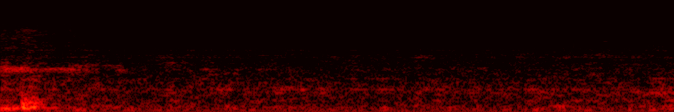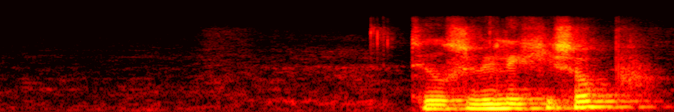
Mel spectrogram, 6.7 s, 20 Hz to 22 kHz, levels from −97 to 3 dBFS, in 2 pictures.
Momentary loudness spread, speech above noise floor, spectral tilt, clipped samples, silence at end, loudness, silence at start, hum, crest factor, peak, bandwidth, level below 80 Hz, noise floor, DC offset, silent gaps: 9 LU; 52 dB; -6 dB/octave; under 0.1%; 0.1 s; -23 LUFS; 5.45 s; none; 22 dB; -8 dBFS; 11 kHz; -72 dBFS; -76 dBFS; under 0.1%; none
